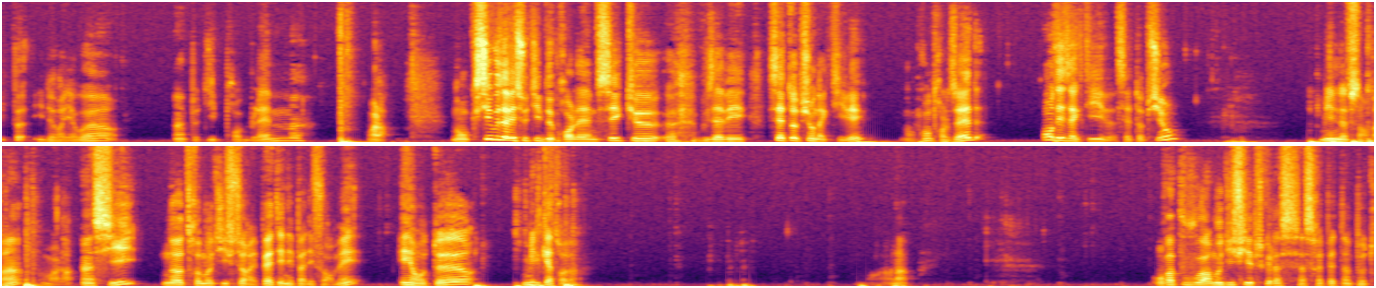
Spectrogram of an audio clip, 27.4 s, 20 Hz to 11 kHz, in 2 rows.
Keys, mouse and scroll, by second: 1.1 click, 2.6 click, 3.4 Return, 9.4 ctrl+z, 10.6 click, 12.2 ctrl+click, 12.3 ctrl+a, 13.1 KP_1, 13.3 KP_9, 13.6 KP_2, 14.0 KP_Enter, 17.5 click, 17.8 ctrl+a, 18.6 KP_1, 19.0 KP_8, 19.4 KP_Enter, 20.4 click, 21.0 KP_Subtract, 21.8 click, 22.6 KP_Subtract, 23.2 click, 24.0 click, 24.6 click, 24.9 click.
